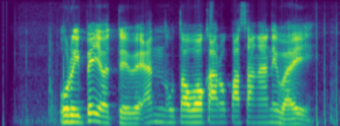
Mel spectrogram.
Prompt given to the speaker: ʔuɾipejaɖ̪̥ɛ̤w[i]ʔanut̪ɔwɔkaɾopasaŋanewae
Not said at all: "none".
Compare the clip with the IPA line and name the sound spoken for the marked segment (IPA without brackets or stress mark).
e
